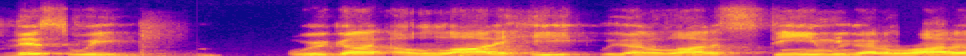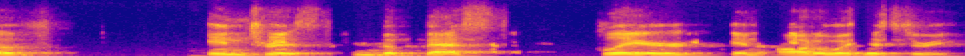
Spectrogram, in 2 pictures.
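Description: A man's voice: mid-range voice, fairly even intonation, a bit bright. A man hosting a casual chat, his voice sounding like he is in a cave, recorded on an old laptop mic in a basement. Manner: brisk, jokey, runs the segments. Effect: cave-like echo from a basement laptop mic. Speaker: podcast host. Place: basement room. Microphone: old laptop built-in mic. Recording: echoey, dull lo-fi laptop mic.

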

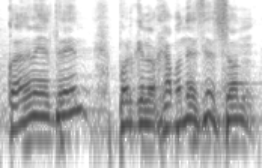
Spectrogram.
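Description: Joking man, gravelly high voice. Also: a little fast, a little mellow. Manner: rambling storyteller, crude, joking. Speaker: host. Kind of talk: live comedy show, drinking game. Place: stage with live audience. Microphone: handheld microphone.

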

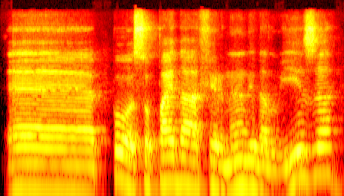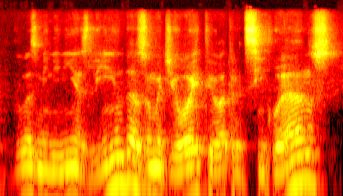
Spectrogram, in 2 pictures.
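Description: A man in his forties from Curitiba, Brazil, with a Curitiba Brazilian Portuguese accent, a podcast guest talking in a relaxed, friendly, chatty way. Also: mid-range voice, a little slow. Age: 40s. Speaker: podcast guest, business executive. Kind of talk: casual podcast chat.

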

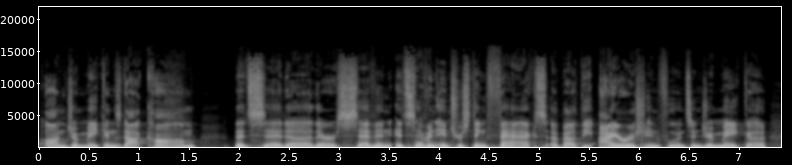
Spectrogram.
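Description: Low-voiced man presenting a comic theory. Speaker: podcast co-host. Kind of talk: comedic conspiracy presentation.

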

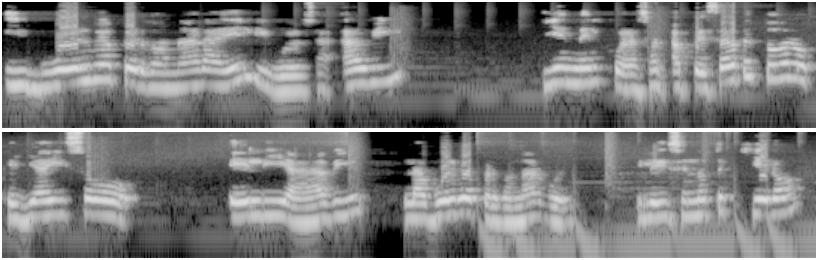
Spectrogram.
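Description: A woman's voice: on the high side, normal speed, warm tone, soft background music, rough recording. A Mexican woman chatting casually and opinionatedly about a video game, with plenty of slang and swearing.

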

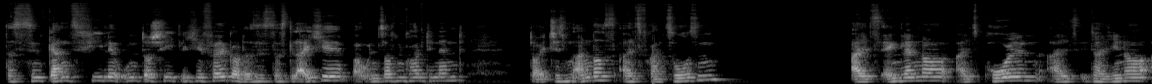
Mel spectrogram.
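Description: A man with a slightly raised voice talks through ideas on a casual podcast. He thinks aloud, pausing on fillers and restarting his sentences as he goes. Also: a little high. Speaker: podcast co-host.

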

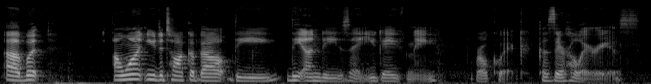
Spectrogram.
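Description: Young woman cohost, bit low pitched but bright, teasing and chatty, says like a lot. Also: normal speed. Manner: playful, teasing, chatty with many fillers. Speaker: podcast co-host. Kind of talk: casual couples podcast chat.

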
